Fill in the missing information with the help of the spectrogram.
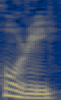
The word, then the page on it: hoary: British English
